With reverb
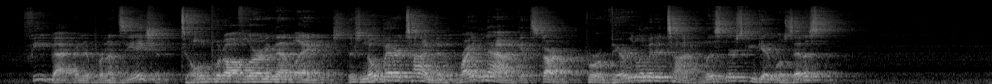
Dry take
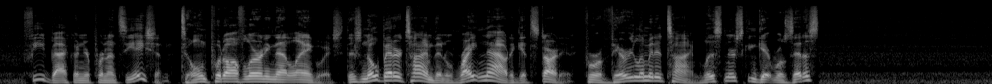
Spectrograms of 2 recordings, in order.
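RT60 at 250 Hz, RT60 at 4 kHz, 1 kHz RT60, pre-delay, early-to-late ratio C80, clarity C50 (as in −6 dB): 1.0 s, 0.95 s, 1.0 s, 21 ms, 5.0 dB, 2.5 dB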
